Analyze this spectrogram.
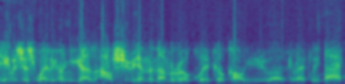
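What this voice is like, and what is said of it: Noticeable regional accent. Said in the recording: “you have a delightful accent”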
